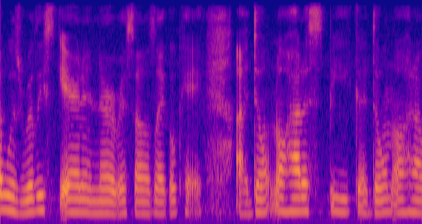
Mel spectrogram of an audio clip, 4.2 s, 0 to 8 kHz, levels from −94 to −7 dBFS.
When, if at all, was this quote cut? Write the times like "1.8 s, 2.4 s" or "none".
none

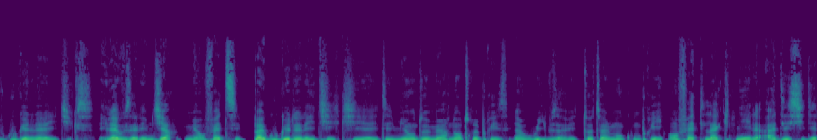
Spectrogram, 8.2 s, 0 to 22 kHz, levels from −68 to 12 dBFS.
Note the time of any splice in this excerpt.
4.5 s, 5.1 s

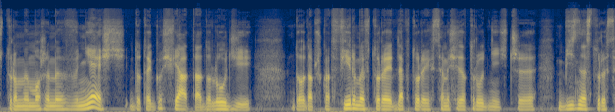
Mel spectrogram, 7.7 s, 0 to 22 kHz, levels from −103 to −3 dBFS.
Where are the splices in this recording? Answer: none

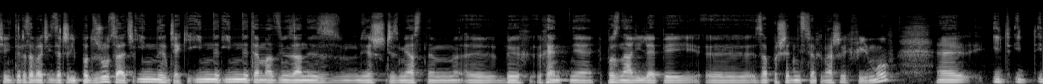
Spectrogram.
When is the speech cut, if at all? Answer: 1.3 s, 1.7 s, 2.2 s, 3.9 s, 6.0 s, 8.2 s

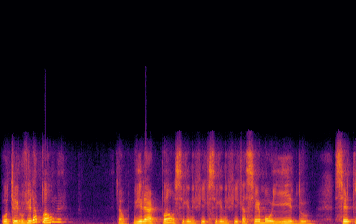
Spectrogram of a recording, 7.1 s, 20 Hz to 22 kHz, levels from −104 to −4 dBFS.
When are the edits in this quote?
2.6 s, 4.2 s

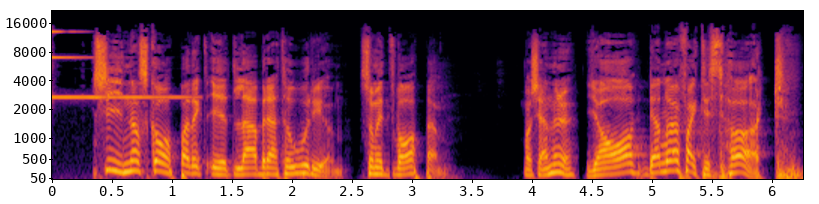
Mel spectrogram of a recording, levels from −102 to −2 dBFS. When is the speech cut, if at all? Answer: 1.3 s, 2.5 s, 2.8 s, 4.4 s

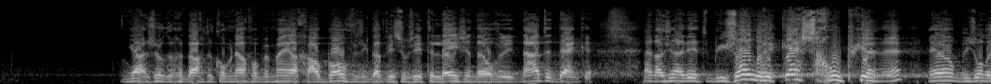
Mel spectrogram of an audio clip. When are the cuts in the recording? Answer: none

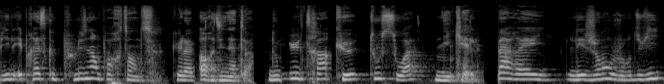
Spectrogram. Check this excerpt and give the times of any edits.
1.9 s, 2.8 s, 3.3 s

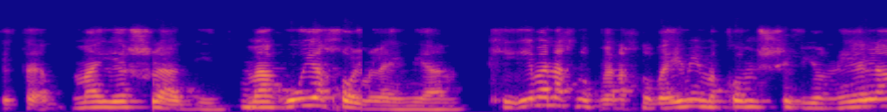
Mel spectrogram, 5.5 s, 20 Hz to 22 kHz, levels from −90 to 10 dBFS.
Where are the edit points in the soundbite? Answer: 0.9 s, 1.4 s, 2.2 s, 2.9 s, 3.7 s

